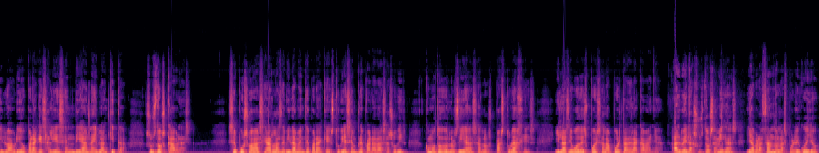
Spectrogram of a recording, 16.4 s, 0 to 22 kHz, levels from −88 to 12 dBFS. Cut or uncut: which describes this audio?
cut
